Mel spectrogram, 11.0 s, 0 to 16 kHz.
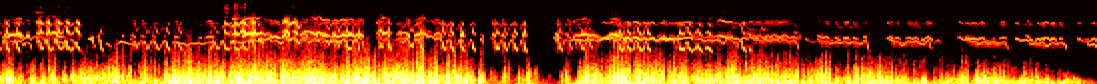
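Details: At a nest box in Tiszalök, Hungary, five common kestrel chicks beg while their mother feeds them, June 26, 2024; insistent trembling squeals in clustered bursts, briefly pausing near the middle, over steady rough rustle.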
